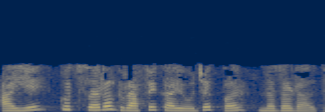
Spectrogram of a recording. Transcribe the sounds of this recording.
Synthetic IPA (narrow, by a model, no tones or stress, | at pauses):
aːjekʊt͡ʃʰsɐɾəlɡɾaːfɪkaːjoːd͡ʒək̚pɐɾnɐzəɾɖaːlt̪e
